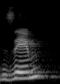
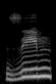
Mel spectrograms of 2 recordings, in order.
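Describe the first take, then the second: First: The vowel is a short i sound. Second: The vowel is a long ee sound. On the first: The speaker calls it right. "It sound like a short I" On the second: The speaker calls it wrong. "जिम तो नहीं पढ़ते हैं"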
